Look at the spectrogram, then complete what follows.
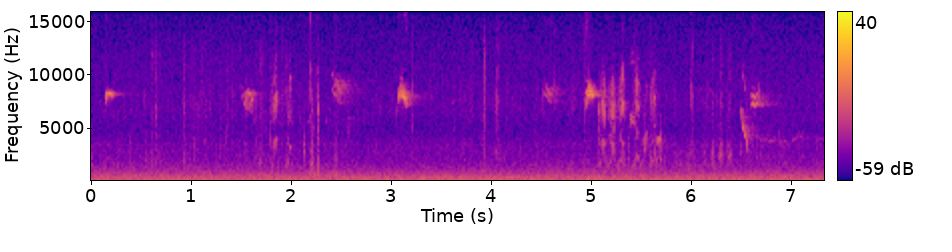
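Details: Green-tailed Towhee at Owl Canyon, Bodega Bay, Sonoma County, California, gives brief, very high, thin call notes, spaced irregularly every second or two, over a low steady hum and soft rustling.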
